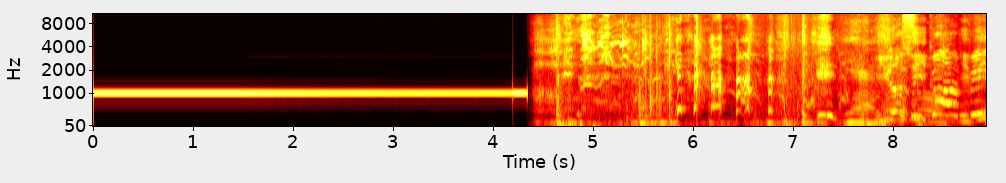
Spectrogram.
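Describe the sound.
A steady, pure censorship beep holds one pitch for about four seconds, then stops abruptly. Lively talk and laughter follow.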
